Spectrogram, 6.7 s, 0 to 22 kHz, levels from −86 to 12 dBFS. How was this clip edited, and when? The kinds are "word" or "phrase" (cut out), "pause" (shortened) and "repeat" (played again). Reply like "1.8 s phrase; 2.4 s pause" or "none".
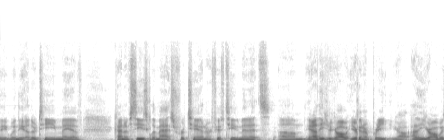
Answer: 2.2 s word; 5.3 s word

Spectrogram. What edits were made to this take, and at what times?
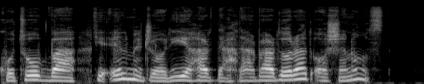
0.9 s word; 2.4 s phrase

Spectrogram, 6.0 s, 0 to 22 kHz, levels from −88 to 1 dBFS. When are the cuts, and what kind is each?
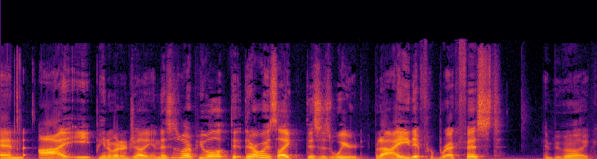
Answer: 3.7 s pause

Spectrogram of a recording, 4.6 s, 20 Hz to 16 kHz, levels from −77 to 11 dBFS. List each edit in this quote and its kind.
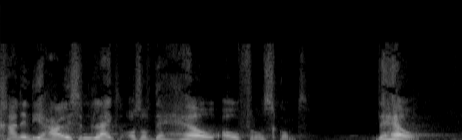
none

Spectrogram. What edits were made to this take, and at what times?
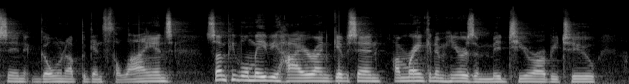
3.9 s pause

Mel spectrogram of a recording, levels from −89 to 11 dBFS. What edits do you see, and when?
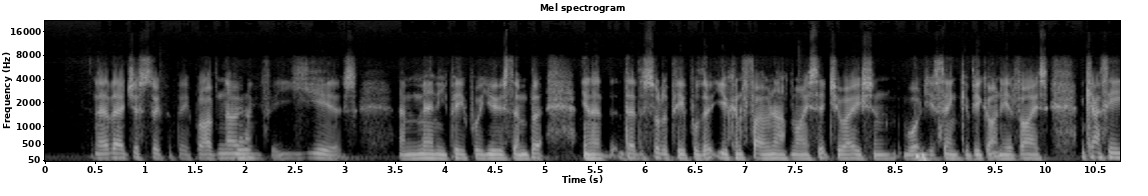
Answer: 5.3 s word; 7.4 s phrase

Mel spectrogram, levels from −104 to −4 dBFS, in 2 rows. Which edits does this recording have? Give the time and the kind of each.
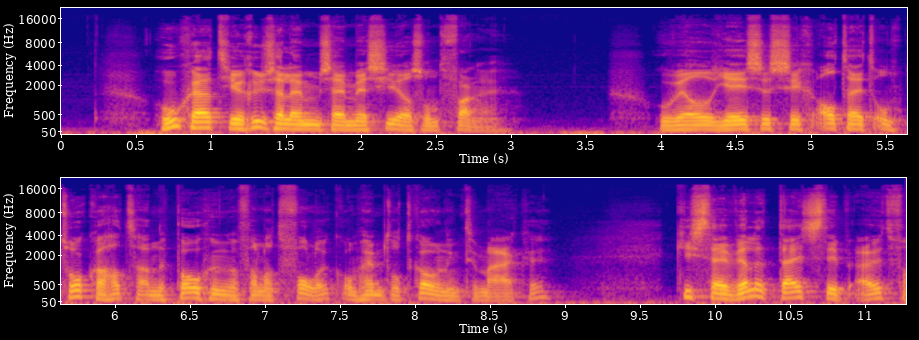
3.7 s pause

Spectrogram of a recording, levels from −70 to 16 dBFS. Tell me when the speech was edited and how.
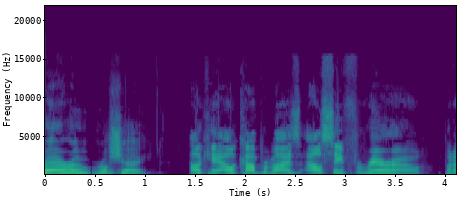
none

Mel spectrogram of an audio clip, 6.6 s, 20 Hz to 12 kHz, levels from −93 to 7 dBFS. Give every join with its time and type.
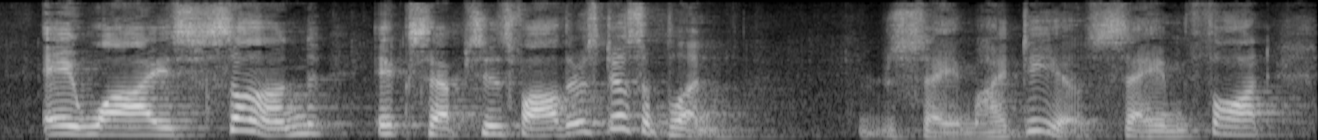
none

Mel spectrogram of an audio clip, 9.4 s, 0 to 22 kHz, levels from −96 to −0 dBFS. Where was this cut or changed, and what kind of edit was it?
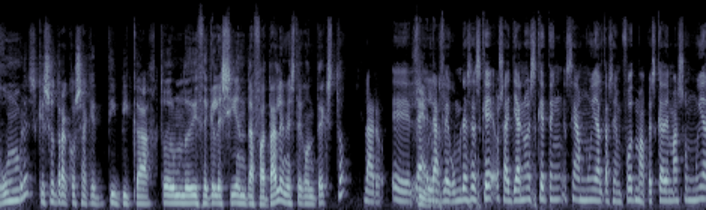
2.1 s pause; 5.2 s pause

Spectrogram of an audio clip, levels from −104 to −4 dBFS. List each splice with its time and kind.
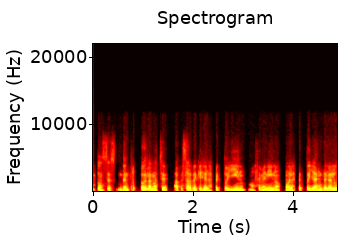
1.5 s pause; 3.9 s word

